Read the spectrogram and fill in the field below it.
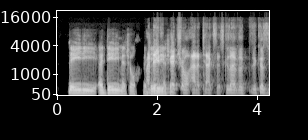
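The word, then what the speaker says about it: Adonai Mitchell: I asked you for the show how to pronounce his name. It's Adady Mitchell.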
